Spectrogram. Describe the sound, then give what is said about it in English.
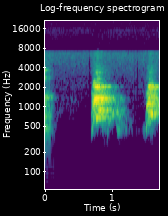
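Two sharp dog barks ring out, the first longer and the second following after a short pause, with a brief bit of speech just before them. “Sorry, you guys, my dog.”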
